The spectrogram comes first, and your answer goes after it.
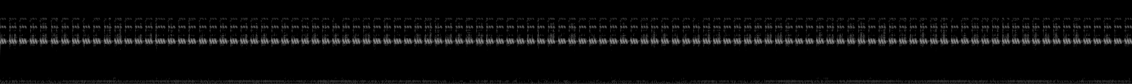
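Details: Continuous chirring of a long-tailed tree cricket, a high clear tone pulsing rapidly and evenly at about ten beats per second without a break, faint hum in the background.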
